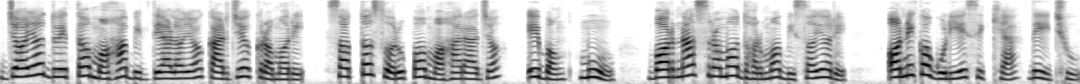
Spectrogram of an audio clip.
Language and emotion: Odia, neutral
